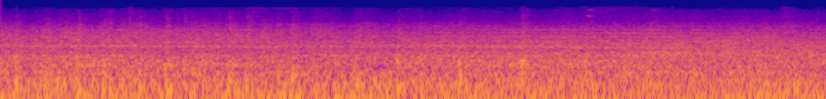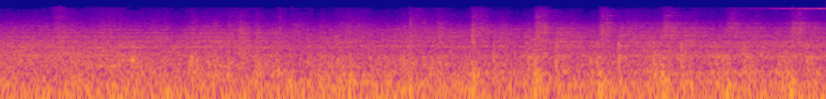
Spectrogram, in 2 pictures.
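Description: Container flatcars of a freight train rolling past, their wheels clattering over the rail joints in a steady rumble with a run of clicks.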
